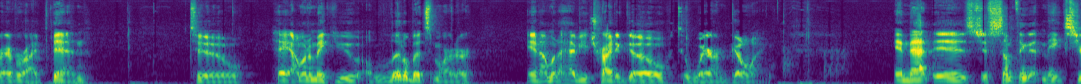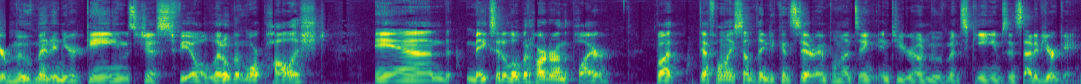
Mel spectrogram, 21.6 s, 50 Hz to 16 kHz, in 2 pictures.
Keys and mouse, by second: 0.5 Left, 0.9 Up, 1.6 click, 3.1 click, 4.0 click, 4.7 Down, 6.3 Right, 6.5 Left, 7.7 Left.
